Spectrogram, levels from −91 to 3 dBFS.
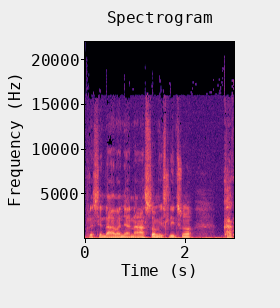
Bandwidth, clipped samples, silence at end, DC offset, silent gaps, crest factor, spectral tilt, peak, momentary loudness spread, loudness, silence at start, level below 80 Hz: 17 kHz; under 0.1%; 0 s; under 0.1%; none; 14 dB; -5 dB/octave; -2 dBFS; 15 LU; -14 LUFS; 0 s; -22 dBFS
